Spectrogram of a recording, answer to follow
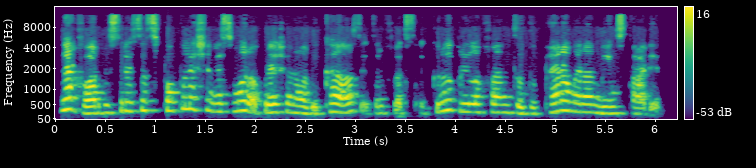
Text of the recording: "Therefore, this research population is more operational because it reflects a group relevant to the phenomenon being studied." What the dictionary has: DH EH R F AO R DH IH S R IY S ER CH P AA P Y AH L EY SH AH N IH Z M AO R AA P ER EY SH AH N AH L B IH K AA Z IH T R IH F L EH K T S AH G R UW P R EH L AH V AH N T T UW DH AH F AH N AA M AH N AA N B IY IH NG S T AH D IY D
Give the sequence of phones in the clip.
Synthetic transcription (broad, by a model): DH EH R F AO R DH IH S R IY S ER S P AA P Y AH L EY SH AH N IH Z M AO R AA P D EY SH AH N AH L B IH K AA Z IH T R IH F L EH K T S AH G R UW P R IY L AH F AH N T T UW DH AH P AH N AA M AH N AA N B IY IH NG S T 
